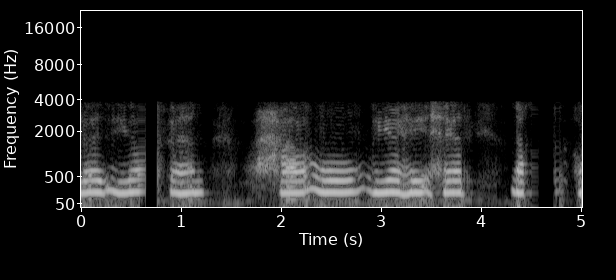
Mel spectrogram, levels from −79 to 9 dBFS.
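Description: The whole clip carries G.723.1 codec damage: muffled, hoarse speech with nothing above 4 kHz and smeared consonants, which fits its 6.3 kbit/s mode. From 0.59 to 0.83 s, and again from 4.52 to 4.83 s, VoIP packet loss is concealed by the speech codec. The decoder stretches the last sound and fades it until it is muted, with the second gap broken up.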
